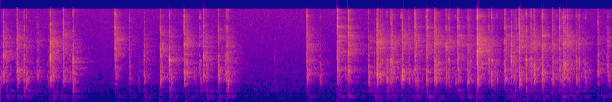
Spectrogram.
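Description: Fingertips and nails type and tap on the keys of a full-size black plastic computer keyboard with a hollow housing. Quick, bright, clacky keystrokes come in bursts, with a brief pause partway through before the typing picks up again.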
